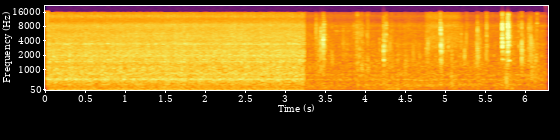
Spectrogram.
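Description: Bus engine idling close by, a loud steady rumble that cuts off abruptly about three seconds in. It gives way to quieter outdoor background with scattered light clicks and taps.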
